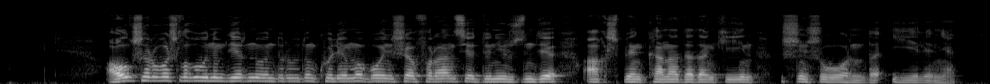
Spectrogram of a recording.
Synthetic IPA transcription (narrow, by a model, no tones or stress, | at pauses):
ɑ̰wəlˠʃɑɾuwɑʃəlˠəʁəwɵnɪmd̪e̞ɾɪnwɵnd̪ɪɾud̪ɪŋkʲʰɵle̞mɪbo̞jənʃɑfrant̪sijad̪ʏnije̞ʒʏzɪnd̪e̞ɑqʃpe̞ŋkʰanad̪ɑd̪ɑŋkʲʰe̞jɪn | ʏʃɪnʃɪwo̞ɾənd̪əije̞le̞̰nḛd̪ɪ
